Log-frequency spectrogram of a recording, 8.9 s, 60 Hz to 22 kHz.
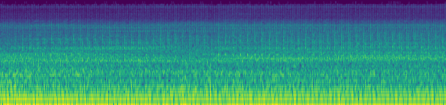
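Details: Massey Ferguson 290 tractor diesel starting after engine repair: steady clatter at about three and a half beats a second, even tone, no misses; idling cleanly.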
